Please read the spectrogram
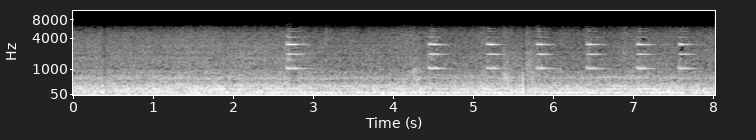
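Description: Otis gearless traction elevator car travelling upward at high speed: a steady low rumble of ride noise. A short electronic beep sounds as each floor is passed, first once, then about every 0.7 s as the car speeds past the upper floors.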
